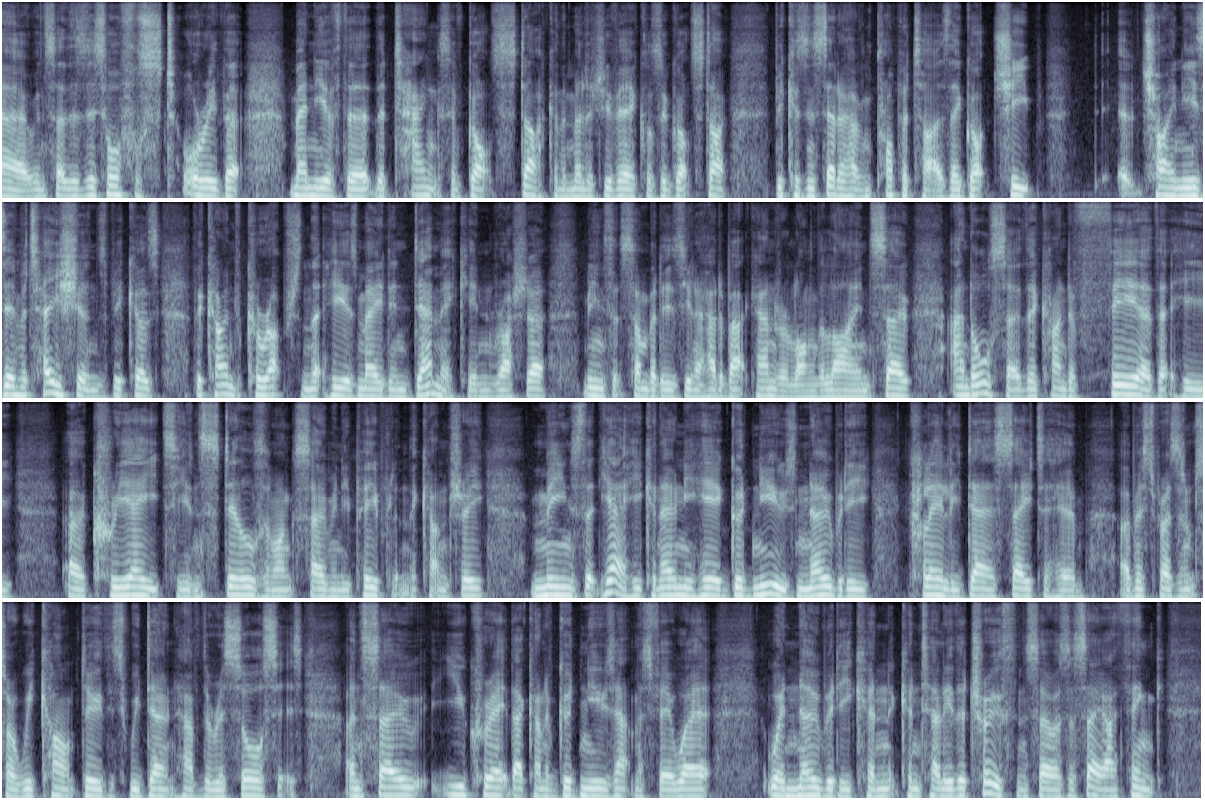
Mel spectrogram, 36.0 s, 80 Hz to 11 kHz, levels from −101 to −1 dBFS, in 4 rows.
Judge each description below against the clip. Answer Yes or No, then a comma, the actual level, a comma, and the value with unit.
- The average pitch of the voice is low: Yes, low, 125 Hz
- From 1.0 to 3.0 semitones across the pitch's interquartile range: Yes, narrow, 2.4 semitones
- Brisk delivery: Yes, fast, 215 wpm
